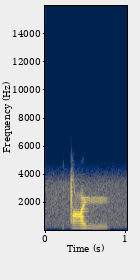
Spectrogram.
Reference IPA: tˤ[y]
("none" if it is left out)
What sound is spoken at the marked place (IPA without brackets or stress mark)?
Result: y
